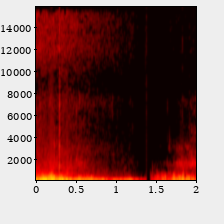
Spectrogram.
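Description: Wind buffeting the microphone, a low rumble that fades away, drops out for a moment about three quarters of the way through, then comes back.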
